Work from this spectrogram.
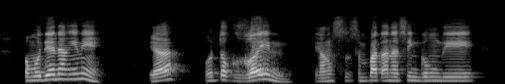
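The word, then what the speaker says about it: غ: Gha itu tulisannya kalau dalam bahasa Indonesia G H A ya. GH. Go sebetulnya sama dengan huruf Indonesia itu huruf G. Ya, huruf G. Coba antum baca ghairil maghdu coba. Ghairil maghdu. Nah, oke. Ya, di sini terdiri dari dua huruf sebetulnya. Bukan G aja, tapi G ditambah dengan H.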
